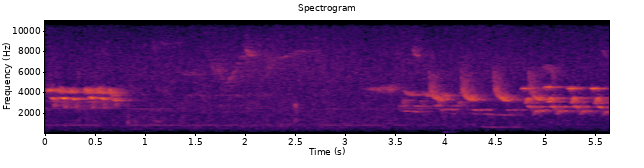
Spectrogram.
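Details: A newly fledged Owston's white-backed woodpecker on Amami gives short, high, squeaky chirps in quick bursts, about four a second, over a soft background hiss.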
